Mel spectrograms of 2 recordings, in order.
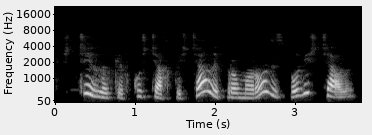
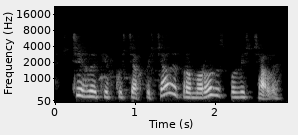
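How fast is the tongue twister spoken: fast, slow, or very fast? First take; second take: fast; very fast. First: It is spoken at a somewhat faster pace. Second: It is spoken at the fastest pace. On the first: "Спробуємо трішечки швидше" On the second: "А ще швидше"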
